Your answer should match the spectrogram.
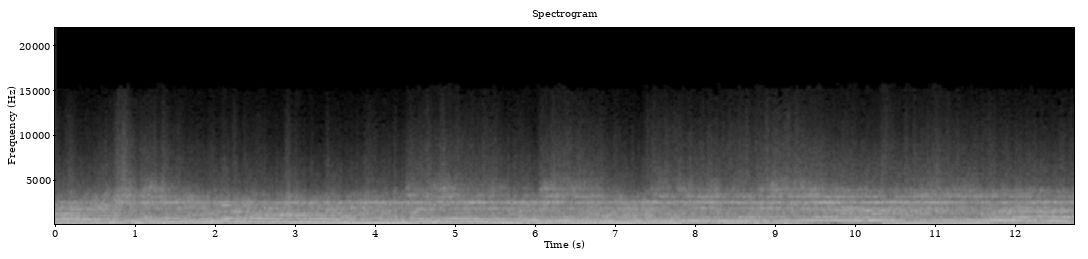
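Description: A rock band playing live, with electric guitars and drums.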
